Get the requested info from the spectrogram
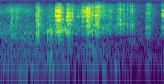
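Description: Faint scuffling and breathing from two dogs, a Keeshond and a Boston terrier, tugging at a plush toy, in a few short scratchy bursts in the middle.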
